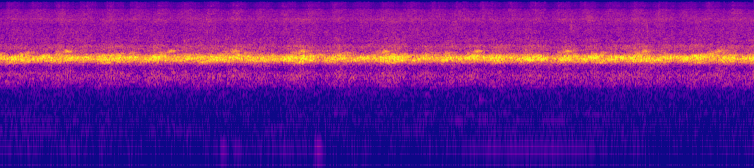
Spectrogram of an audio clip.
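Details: Massed frogs calling at night following two wet years, a continuous shrill, shimmering chorus, with a soft low droning hum, possibly machinery, audible beneath.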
